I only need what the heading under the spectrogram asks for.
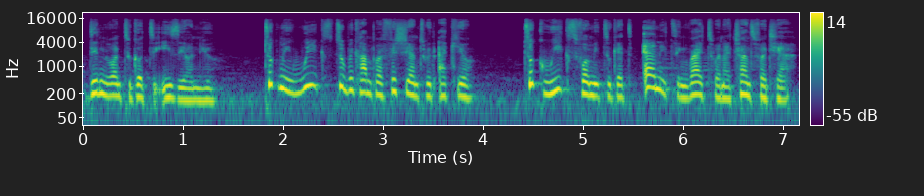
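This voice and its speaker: A woman's voice: fairly low pitch, sing-song, fairly quick, warm tone. A woman voicing a friendly, confident teenage witch in a video game, composed and encouraging. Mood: friendly, reassuring. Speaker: student character.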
